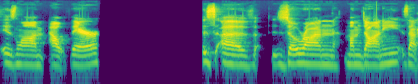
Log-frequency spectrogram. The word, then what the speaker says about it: Mamdani: again, international relations, Islam out there, of Zohran Mamdani. Is that how he pronounces his last name?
